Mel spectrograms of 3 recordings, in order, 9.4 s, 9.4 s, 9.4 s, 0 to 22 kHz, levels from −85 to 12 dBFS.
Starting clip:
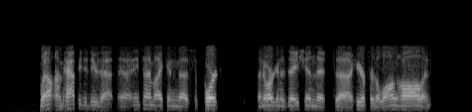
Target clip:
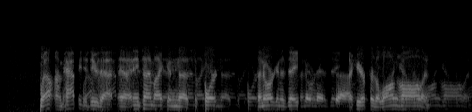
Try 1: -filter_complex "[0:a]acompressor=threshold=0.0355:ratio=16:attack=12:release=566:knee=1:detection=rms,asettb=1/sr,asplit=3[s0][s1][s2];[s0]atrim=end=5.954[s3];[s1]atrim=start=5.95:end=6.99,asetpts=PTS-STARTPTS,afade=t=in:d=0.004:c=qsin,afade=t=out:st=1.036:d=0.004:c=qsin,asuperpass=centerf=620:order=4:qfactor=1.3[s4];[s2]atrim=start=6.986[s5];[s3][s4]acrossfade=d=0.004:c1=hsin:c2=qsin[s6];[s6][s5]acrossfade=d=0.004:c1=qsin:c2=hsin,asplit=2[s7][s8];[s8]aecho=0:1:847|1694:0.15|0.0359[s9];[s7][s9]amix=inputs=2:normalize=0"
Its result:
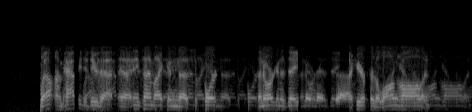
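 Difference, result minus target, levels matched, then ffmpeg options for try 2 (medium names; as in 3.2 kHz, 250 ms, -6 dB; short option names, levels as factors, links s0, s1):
compression: peak gain reduction -6 dB
-filter_complex "[0:a]acompressor=threshold=0.0168:ratio=16:attack=12:release=566:knee=1:detection=rms,asettb=1/sr,asplit=3[s0][s1][s2];[s0]atrim=end=5.954[s3];[s1]atrim=start=5.95:end=6.99,asetpts=PTS-STARTPTS,afade=t=in:d=0.004:c=qsin,afade=t=out:st=1.036:d=0.004:c=qsin,asuperpass=centerf=620:order=4:qfactor=1.3[s4];[s2]atrim=start=6.986[s5];[s3][s4]acrossfade=d=0.004:c1=hsin:c2=qsin[s6];[s6][s5]acrossfade=d=0.004:c1=qsin:c2=hsin,asplit=2[s7][s8];[s8]aecho=0:1:847|1694:0.15|0.0359[s9];[s7][s9]amix=inputs=2:normalize=0"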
